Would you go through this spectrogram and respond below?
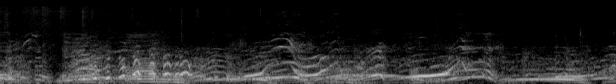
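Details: Several hyenas brutally attacking another hyena: a dense tangle of overlapping rising and falling whoops, squeals and giggling cries from many animals at once, continuous for six seconds.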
